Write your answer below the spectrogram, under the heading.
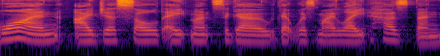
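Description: A woman's very deep, low voice at a very slow pace on a very clean recording with a silent background. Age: 60s. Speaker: resident speaking in opposition. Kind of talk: public comment. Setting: county board meeting.

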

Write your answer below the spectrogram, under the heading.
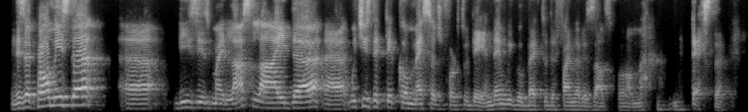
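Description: In a space with audible room echo, a man speaks at a moderate pace with very wide pitch swings. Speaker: invited lecturer. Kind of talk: lecture. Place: hall.

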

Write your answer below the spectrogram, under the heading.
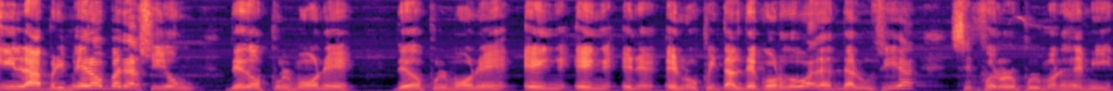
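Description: Over a quiet background, a high-pitched man with a Canarian accent talks at a moderate pace with lively intonation. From La Guancha, Tenerife; Tenerife, Spain. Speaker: local chronicler and retired teacher; retired teacher. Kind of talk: interview answer. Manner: animated, talkative. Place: street. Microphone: lapel.

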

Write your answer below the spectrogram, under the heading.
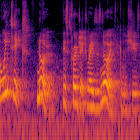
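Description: The talking moves at a fairly quick pace. Room echo can be heard. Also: woman. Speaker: presenter. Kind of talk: lecture. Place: hall.

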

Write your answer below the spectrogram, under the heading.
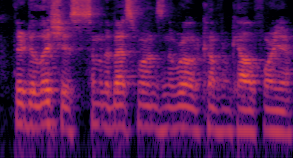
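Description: The voice belongs to a man. His words ring with audible room echo. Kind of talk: cooking tutorial. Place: kitchen.

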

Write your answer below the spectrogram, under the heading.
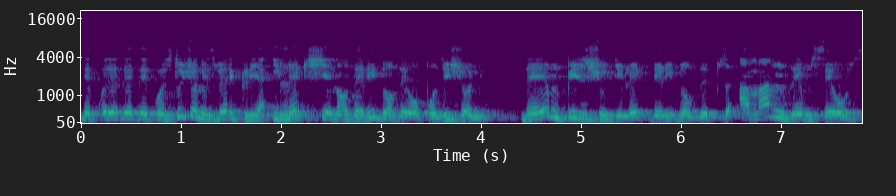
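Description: Against a quiet background, a man speaks at a moderate pace with a high pitch. His intonation is lively, and he hardly pauses. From Zambia. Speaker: caller. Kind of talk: phone-in call. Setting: phone call. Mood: serious, critical. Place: home room. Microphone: phone near.

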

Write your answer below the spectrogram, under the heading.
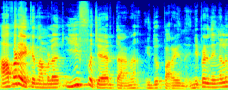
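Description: This man's voice sits at a fairly high pitch and carries lively intonation. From Kerala, India. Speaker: English teacher. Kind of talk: tutorial.

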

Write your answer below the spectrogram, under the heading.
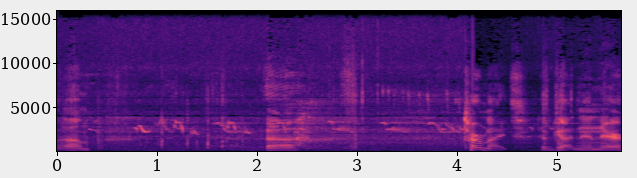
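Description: A man talks at a very slow pace, his dry sound carrying no echo over noticeable background noise. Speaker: homesteader vlogger. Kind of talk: casual vlog chat. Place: garden. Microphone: phone near.

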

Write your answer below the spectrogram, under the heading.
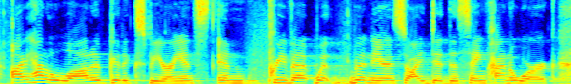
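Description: A woman with an American accent speaks at a fairly high pitch in a monotone, flat intonation. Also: hardly any pauses. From South Carolina, Columbia. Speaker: veterinary student. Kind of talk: interview. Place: office. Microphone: lapel.

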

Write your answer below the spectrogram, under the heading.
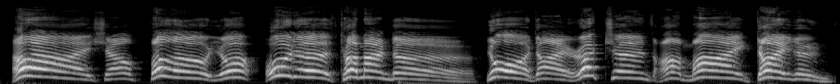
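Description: Speaking in a put-on character voice, a man projects loudly at a very slow pace on a very clean recording with a silent background. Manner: grandiose, declamatory.

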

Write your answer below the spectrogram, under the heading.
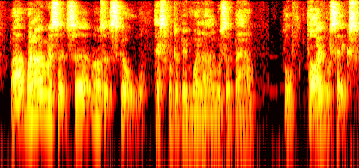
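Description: With a southern English accent, a somewhat breathy man talks in lively intonation, and audible room echo surrounds him. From England. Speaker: Tolkien book collector; interviewee. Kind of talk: interview. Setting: at home. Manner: halting. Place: home room.

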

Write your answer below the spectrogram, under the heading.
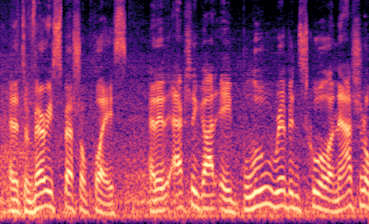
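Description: A man's fairly high voice in a New York accent, at a fairly quick pace with ordinary pitch variation, over noticeable background noise. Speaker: city council member. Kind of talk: interview on a tour. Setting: on location.

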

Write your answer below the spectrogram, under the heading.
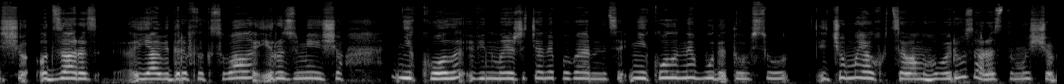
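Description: A woman's high-pitched voice at a moderate pace, with fairly even intonation and a dry, close sound free of echo. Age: 40s. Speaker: psychologist, video blogger. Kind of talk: personal vlog monologue. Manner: conversational, reflective.

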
